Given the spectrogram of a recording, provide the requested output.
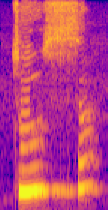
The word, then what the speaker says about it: tous: Okay, so in the first of the examples, you have to pronounce the S because tous is a pronoun.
